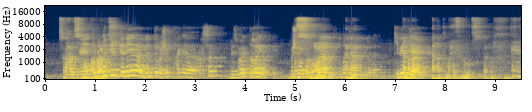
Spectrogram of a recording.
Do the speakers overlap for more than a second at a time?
Yes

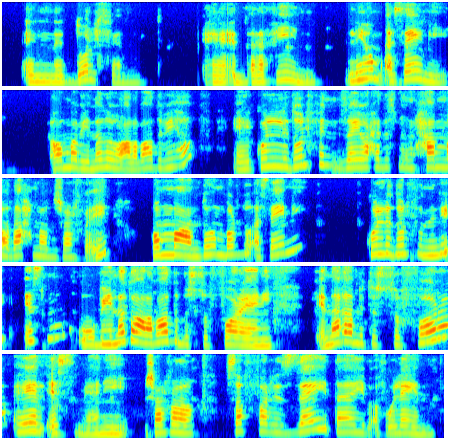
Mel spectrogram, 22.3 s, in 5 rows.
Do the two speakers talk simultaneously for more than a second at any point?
No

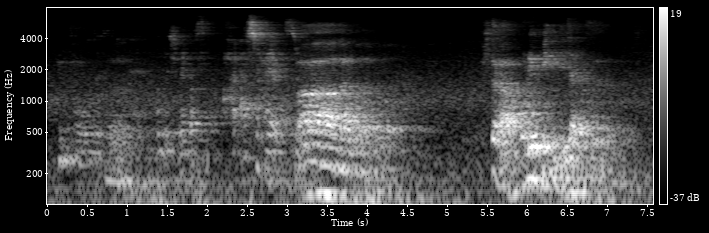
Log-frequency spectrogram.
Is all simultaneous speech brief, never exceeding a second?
Yes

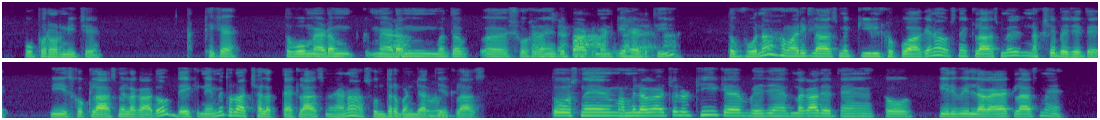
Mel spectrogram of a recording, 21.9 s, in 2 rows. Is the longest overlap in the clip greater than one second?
Yes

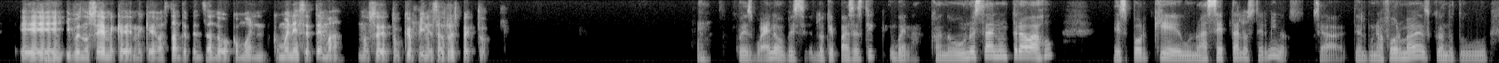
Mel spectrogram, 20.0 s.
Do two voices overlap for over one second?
No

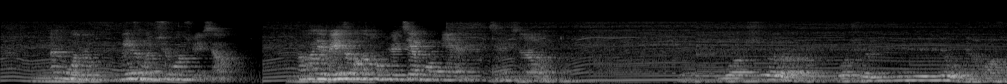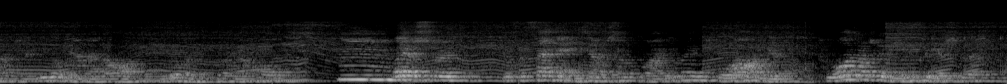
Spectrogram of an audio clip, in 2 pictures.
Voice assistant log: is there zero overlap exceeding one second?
Yes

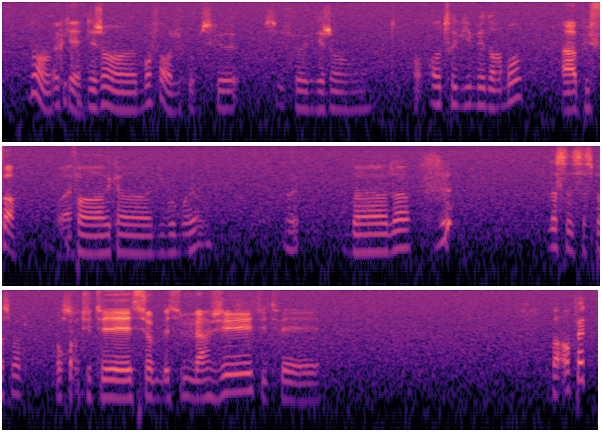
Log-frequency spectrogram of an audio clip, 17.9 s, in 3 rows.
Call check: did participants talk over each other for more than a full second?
No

